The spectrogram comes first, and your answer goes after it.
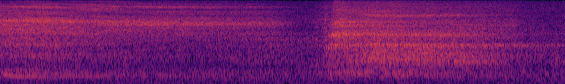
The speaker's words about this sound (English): And begin to breathe deep, nice big deep belly breaths.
